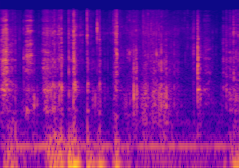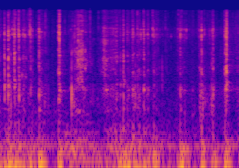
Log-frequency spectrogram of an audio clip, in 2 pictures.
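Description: A utility-knife blade shaves flakes from the face of a dry, solid pink Deep Fresh soap bar held in hand. Quick, dry scraping and crackling strokes follow one another, each bright and short with almost no ring. A steady low hum runs underneath.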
